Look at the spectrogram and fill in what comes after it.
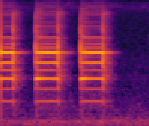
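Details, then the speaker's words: The speaker's glucose monitor sounds a low-glucose alarm, three short high electronic beeps in quick succession, during a talk. "My monitors are beeping that my glucose is low. So I don't have an abundance of glucose in my system right now."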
